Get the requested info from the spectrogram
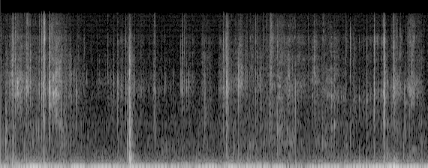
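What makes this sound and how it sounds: A solid pink bar of dry soap is held in the hand while a metal blade scrapes and cuts off chunks and curls, leaving the fingers dusted with soap powder. The clip is a steady run of crisp, crumbly scraping and crunching with bright tearing and crinkling textures over a low rumble.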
